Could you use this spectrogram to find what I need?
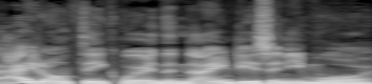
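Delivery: Long Island way of talking. Speaker retells a character's line after being shot back to Earth: Long Island accent. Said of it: "more of a Long Island accent".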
